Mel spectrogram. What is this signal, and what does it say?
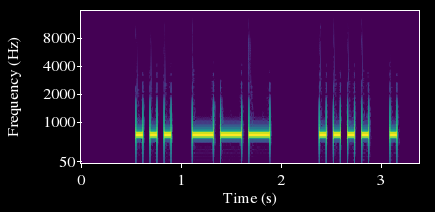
Morse code, heard as a keyed tone, about 17 wpm, 700 Hz. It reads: SO HE
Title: Sentences from Top 1500 Words 17wpm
